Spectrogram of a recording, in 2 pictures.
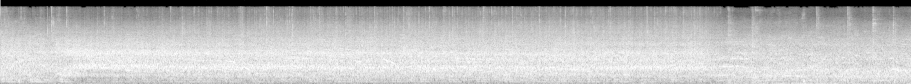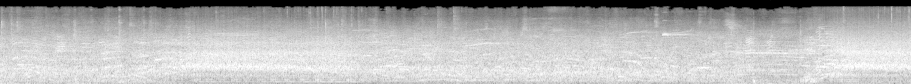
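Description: A large football stadium crowd roars and cheers.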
